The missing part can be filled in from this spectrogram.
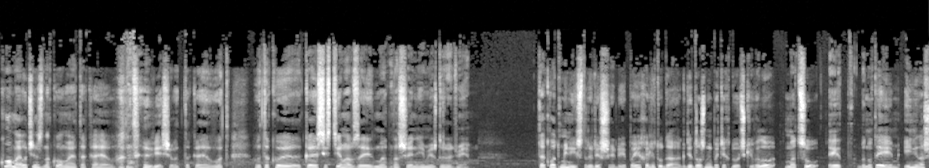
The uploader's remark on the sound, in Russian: Запись из сукки.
